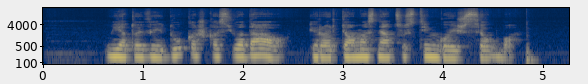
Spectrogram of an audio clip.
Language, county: Lithuanian, Vilnius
